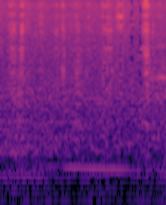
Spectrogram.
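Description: Faint scratching of a coloured pencil writing on paper, with a faint low hum for about a second in the middle.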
